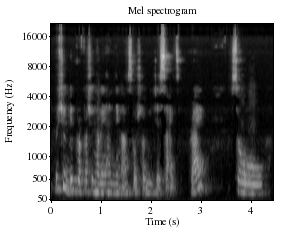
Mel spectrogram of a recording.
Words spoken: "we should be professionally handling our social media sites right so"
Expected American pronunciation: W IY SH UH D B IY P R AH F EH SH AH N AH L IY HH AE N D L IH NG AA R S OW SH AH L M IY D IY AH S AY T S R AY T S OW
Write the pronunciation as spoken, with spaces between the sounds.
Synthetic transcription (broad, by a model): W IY SH UH D B IY P R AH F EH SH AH N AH L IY HH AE N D IH NG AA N S OW SH AH L M IY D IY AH S AY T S R AY T S OW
